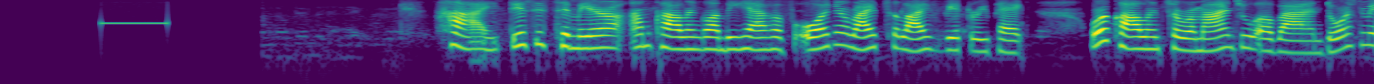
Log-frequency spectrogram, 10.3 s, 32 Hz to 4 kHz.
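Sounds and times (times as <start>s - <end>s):
answering machine electronic beep: 0.8s - 1.3s
speech: 3.4s - 10.2s.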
